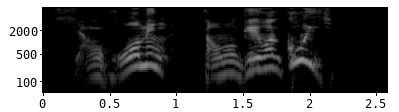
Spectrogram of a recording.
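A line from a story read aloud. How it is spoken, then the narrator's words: Roaring. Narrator (Chinese): 大胡子吼道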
